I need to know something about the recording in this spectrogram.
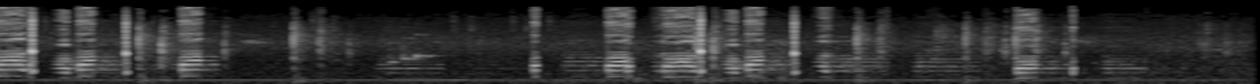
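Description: Short pitched stabs of a single sung vowel sliced from a vocal acapella, played from a sampler at several pitches as melody notes are placed and auditioned. They come at irregular intervals, mixed with clicking.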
